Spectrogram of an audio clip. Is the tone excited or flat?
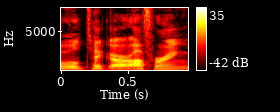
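flat. It is said in a flat, routine tone. "I always say that"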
